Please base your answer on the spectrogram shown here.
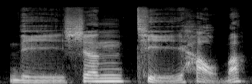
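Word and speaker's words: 你体好吗: 요런 표현이 있어요 니하마 니티 하오마 한번 더 니티 하오마 아 티가 좀 올라가는군요네 니티 하마 그렇죠 여기서 니는 당신이란 뜻이고요 티는 신체 라는 한자를 중국식으로 발음하면 티예요 아 건강하시냐 이것 때문에 그런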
